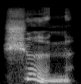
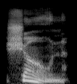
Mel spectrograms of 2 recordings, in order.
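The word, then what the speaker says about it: schön: Round your lips like you're going to say O and then try to say e without moving your lips. Uh uh. That feels weird in my face. It's supposed to. You're using muscles English never trained. The word shun. Beautiful. Not shown. Not shown. Shun.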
